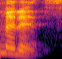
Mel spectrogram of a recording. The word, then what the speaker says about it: minute: say I have ten minutes left in class you know that's like 60 seconds times 10 so minute in my knee my knee yeah the intonation is just a little bit different here okay yes what would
